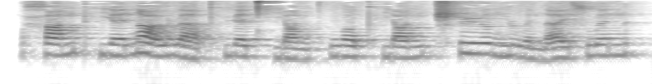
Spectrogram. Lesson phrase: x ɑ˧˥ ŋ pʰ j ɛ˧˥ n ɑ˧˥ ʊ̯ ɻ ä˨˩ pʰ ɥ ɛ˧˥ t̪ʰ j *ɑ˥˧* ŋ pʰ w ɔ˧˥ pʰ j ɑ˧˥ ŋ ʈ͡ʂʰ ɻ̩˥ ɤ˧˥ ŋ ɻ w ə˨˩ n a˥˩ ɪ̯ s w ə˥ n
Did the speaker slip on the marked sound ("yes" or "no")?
yes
